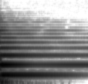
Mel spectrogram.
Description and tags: SOL stretched
Simple keyboard/piano sound
keys, fa, do, ti, music, re, mi, la, keyboard, so, Piano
